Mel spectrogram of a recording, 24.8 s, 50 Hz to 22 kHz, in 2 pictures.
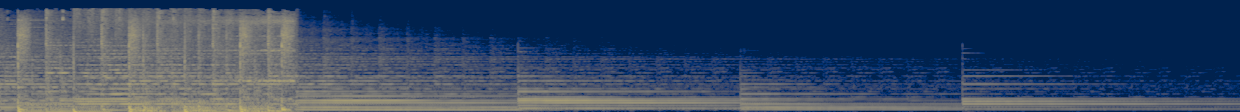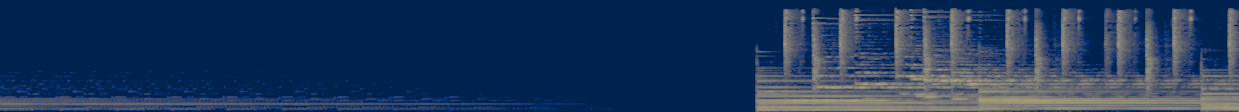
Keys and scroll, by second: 8.7 z, 9.3 space, 14.2-15.4 typing, 17.5-19.1 typing, 21.3-24.7 typing.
